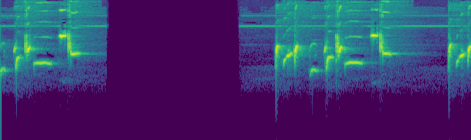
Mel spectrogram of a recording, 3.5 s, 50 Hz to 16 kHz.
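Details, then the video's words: European goldfinch in 2016, producing fast, varied high twittering with slurred and buzzy notes in short clustered phrases separated by brief silence. "Cante De Jilguero"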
